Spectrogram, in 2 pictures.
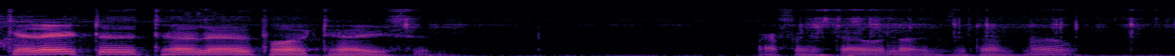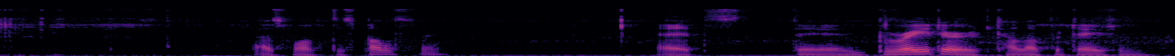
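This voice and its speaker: A man's voice: lowish voice, expressive, measured pace, gravelly, pauses often, highs cut off, faint music behind. A man giving casual live commentary as a game streamer. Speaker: game livestreamer.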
